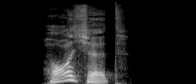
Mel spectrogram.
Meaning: second-person plural subjunctive I of horchen
- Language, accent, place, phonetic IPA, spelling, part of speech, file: German, Germany, Berlin, [ˈhɔʁçət], horchet, verb, De-horchet.ogg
